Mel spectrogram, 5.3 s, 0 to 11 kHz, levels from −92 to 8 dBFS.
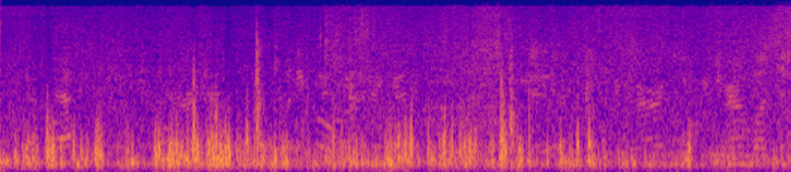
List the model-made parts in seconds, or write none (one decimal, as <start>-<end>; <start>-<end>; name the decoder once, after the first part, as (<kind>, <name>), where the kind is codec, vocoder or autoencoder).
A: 0.0-5.3 (vocoder, BigVGAN v2)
